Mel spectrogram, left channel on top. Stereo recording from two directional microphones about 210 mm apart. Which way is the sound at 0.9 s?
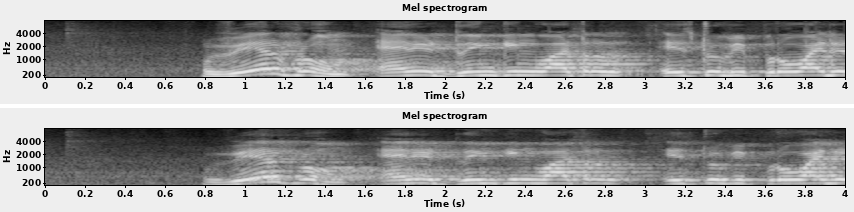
40° left (ahead or behind).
